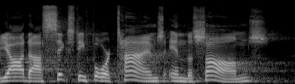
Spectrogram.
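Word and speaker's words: yada (יָדָה): It's the Hebrew word yada. We would spell it Y-A-D-A. Not Yoda, yada.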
